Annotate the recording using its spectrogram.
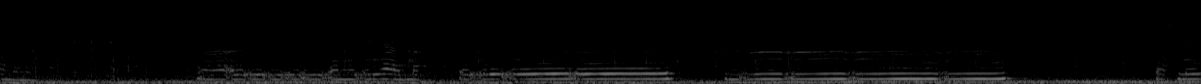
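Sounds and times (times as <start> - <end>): woman humming: 7.3 - 10.1.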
